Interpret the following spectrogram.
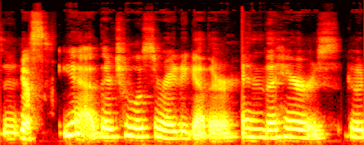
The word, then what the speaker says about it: chelicerae: Is that how you pronounce it? Yes. Yeah, their chelicerae together, and the hairs go together, and it makes like a hissing sound.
